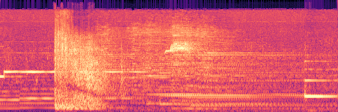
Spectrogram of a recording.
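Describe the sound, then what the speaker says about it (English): A single loud gunshot rings out to knock twigs from the top of a redwood tree, a sharp booming crack with a long fading echo, followed moments later by a second, softer report. "Twigs from the top of the tree are shot down and carefully gathered"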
